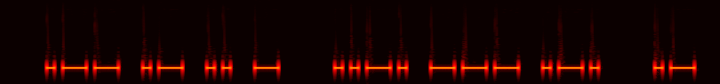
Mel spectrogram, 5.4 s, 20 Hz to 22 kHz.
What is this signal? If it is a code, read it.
Morse code, heard as a keyed tone, about 20 wpm, 700 Hz. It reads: WAIT FOR A
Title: Sentences with 2-Word Phrases - 20wpm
